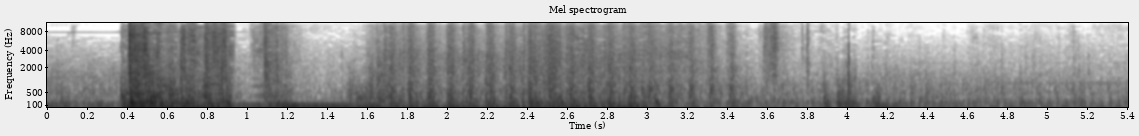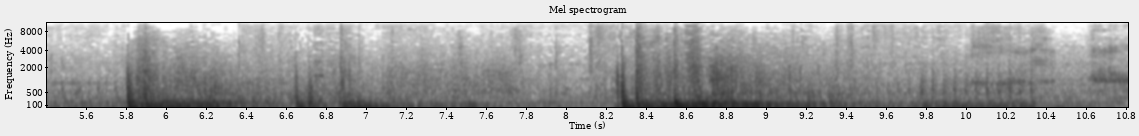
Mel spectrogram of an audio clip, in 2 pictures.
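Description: Sustained automatic gunfire from an enemy sentry turret in the video game Black Ops Cold War, heavy bursts with booming impacts, a long opening volley followed by two shorter loud bursts.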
